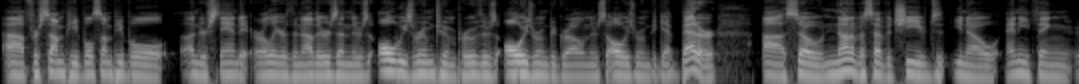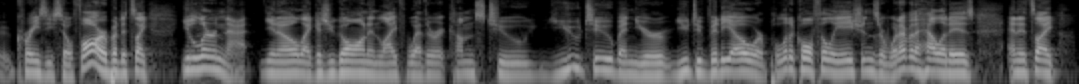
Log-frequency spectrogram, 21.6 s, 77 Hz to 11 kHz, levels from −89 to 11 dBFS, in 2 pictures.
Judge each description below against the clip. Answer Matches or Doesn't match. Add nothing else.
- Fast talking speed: Matches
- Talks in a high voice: Doesn't match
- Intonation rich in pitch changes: Doesn't match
